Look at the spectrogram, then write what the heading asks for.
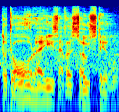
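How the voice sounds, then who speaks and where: An actor in an audio drama playing a pompous dog who fights and fancies himself a poet, speaking in grandiose, theatrical recitation with a gravelly voice. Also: male voice, low voice, slow pace, background noise, heavily acted. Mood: solemn reciting.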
